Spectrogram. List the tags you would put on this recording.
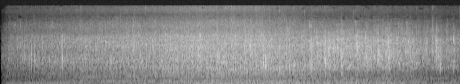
Sound effects > Vehicles
car combustionengine driving

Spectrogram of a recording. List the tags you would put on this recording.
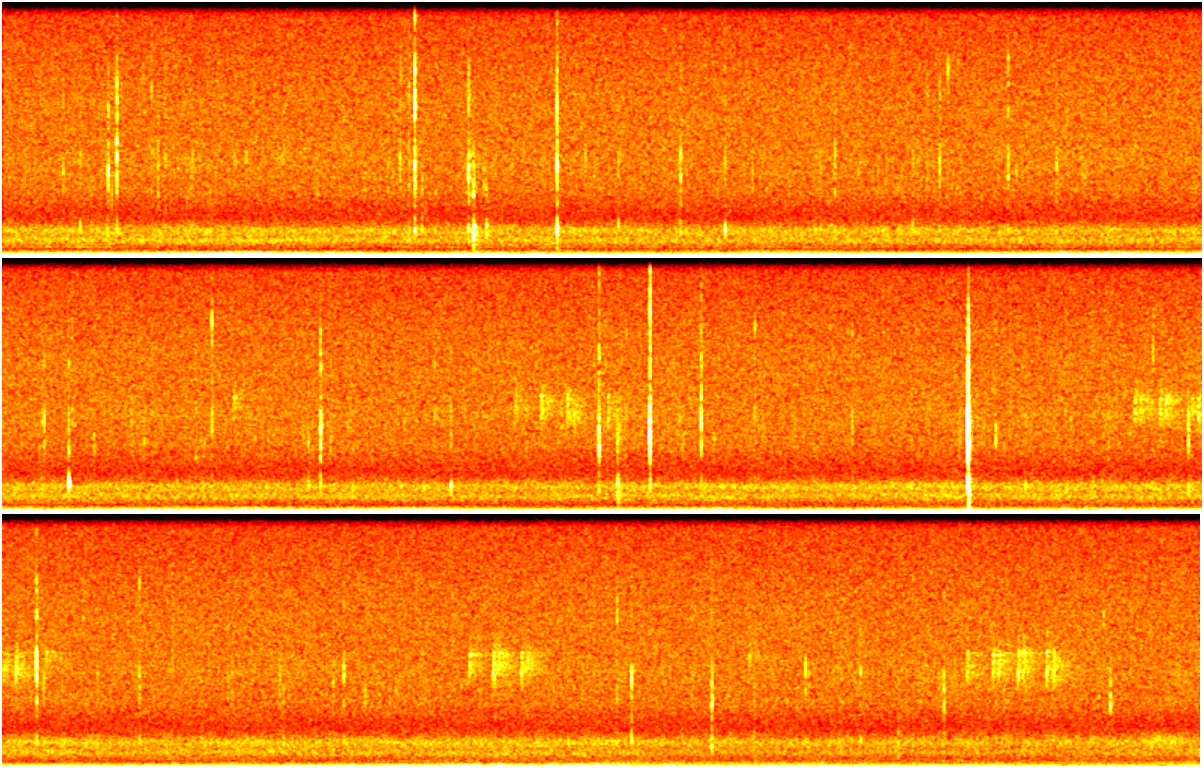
Soundscapes > Nature
soundscape nature natural-soundscape raspberry-pi alice-holt-forest meadow field-recording phenological-recording

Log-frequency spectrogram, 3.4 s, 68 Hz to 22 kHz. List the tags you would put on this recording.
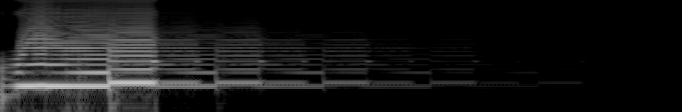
Instrument samples > Synths / Electronic
SERUM2 AUDACITY

